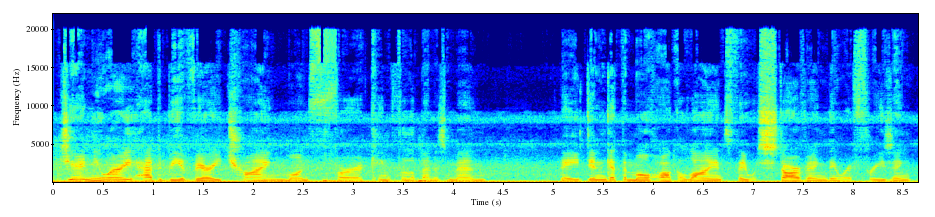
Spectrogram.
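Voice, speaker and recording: A man's voice: medium pitch, fairly bright tone, slight background noise, rough recording. A man vlogging outdoors at historic sites, explaining history in an earnest, informal way. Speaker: travel vlogger.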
